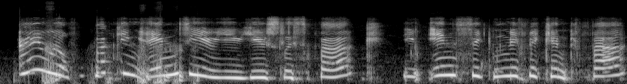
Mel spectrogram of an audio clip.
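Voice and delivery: small, fierce, high, furious angry-kitten rage. Asked by a player to join in, voice Flowey like an angry kitten. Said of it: "Flowey sounds like an angry kitten".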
